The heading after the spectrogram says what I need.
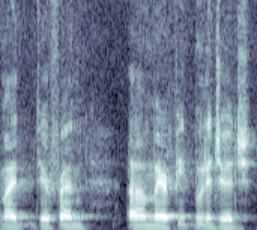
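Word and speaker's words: Buttigieg: dear friend mayor feat Buddha judge and that's how you say his name Buddha Jish for anybody who's wondering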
